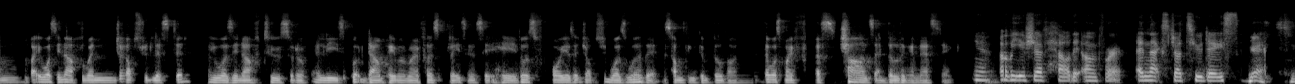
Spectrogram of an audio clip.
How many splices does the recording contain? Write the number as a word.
three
